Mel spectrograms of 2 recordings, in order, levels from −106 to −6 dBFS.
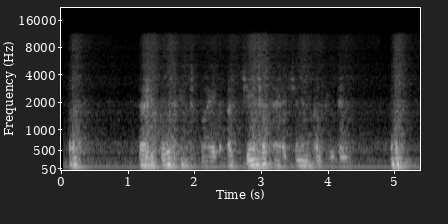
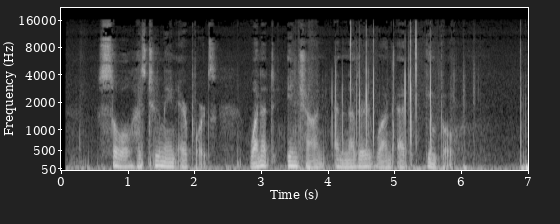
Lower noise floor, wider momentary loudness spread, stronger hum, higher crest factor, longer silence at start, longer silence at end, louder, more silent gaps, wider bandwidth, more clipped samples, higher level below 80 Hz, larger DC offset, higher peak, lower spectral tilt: first, -66 dBFS vs -52 dBFS; second, 14 LU vs 18 LU; neither; second, 20 dB vs 32 dB; about the same, 0.1 s vs 0.05 s; about the same, 0.05 s vs 0 s; second, -41 LUFS vs -31 LUFS; neither; second, 11.5 kHz vs 16 kHz; neither; second, -66 dBFS vs -44 dBFS; neither; second, -22 dBFS vs 0 dBFS; first, -8.5 dB/octave vs -4 dB/octave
